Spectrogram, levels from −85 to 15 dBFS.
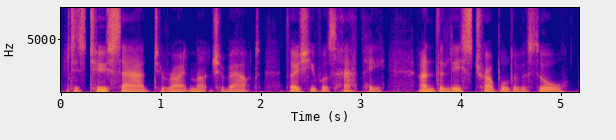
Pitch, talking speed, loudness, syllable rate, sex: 120 Hz, 220 wpm, -18 LUFS, 5.2 syllables/s, male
